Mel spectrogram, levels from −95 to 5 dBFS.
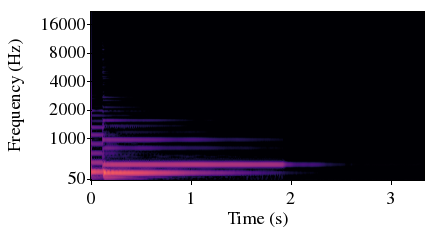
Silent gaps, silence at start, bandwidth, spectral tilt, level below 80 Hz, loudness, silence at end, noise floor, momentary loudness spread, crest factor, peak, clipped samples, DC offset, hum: none; 0 s; 2.1 kHz; -13 dB/octave; -80 dBFS; -41 LUFS; 1.4 s; under -90 dBFS; 19 LU; 18 dB; -24 dBFS; under 0.1%; under 0.1%; none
